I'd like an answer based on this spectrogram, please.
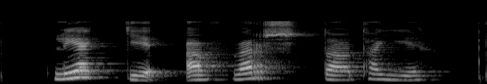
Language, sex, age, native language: Icelandic, male, 10, Icelandic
